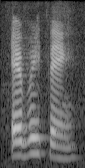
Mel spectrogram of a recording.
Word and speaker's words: Everything: 이 발음은 저보다는 레이나 선생님의 발음으로 듣도록 해보겠습니다. 자. 전부다라고 하는 영어 단어를 한 번만 얘기해 주실 수 있으시겠습니까? Everything.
